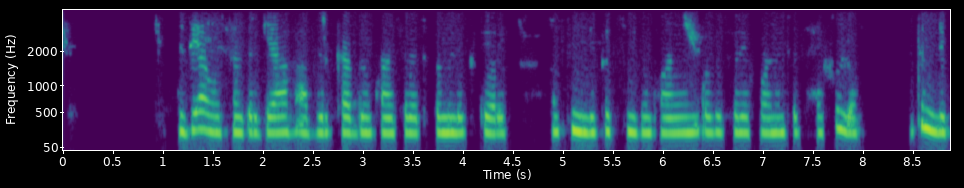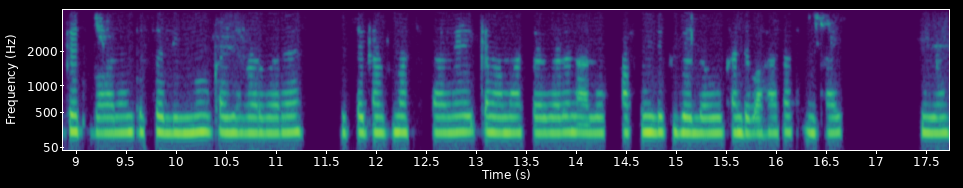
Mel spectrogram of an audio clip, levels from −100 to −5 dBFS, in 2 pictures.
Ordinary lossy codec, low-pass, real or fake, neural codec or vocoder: Opus, 16 kbps; 3.6 kHz; real; none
